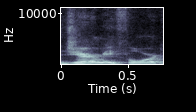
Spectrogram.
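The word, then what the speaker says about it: Jerome Ford: Is it Jeremy Ford? Is that his name? Yeah. Okay. Yeah. It's spelled like Jerome, but I'm with you, Jeremy.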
